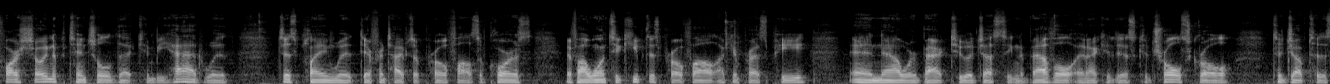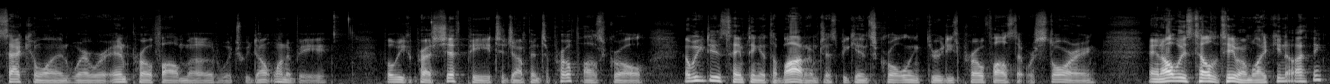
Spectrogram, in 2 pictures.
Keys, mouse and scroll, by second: 0.0-0.5 ctrl+scroll down 1, 1.0 scroll up 1, 7.2 scroll up 1, 7.2 p, 9.8 middle click, 11.6-12.0 ctrl+scroll down 1, 12.0-14.5 middle drag, 16.6 middle click, 16.6-17.1 ctrl+scroll down 1, 17.6 shift+p, 18.2-20.5 middle drag, 19.6-20.5 scroll up 1, 20.5-21.1 scroll up 2, 22.2-22.7 scroll up 1, 23.3-24.1 scroll up 1, 24.1-25.2 scroll up 1, 25.2-25.7 scroll down 1.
